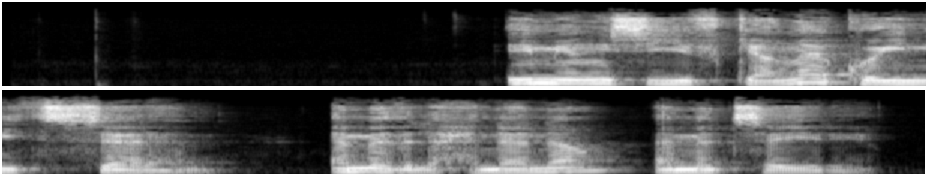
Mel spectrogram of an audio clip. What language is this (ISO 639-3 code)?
kab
